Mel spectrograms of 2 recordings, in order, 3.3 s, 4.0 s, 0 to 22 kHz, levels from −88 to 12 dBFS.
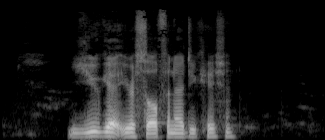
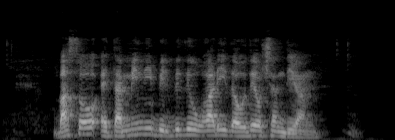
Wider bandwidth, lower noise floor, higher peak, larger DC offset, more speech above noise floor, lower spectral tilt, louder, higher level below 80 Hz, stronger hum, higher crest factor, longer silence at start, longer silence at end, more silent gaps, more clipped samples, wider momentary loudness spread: first, 16 kHz vs 7.6 kHz; about the same, -71 dBFS vs -68 dBFS; first, -2 dBFS vs -10 dBFS; neither; first, 52 dB vs 39 dB; first, -7 dB/octave vs -5.5 dB/octave; first, -19 LUFS vs -29 LUFS; first, -60 dBFS vs -66 dBFS; neither; about the same, 18 dB vs 20 dB; first, 0.7 s vs 0.55 s; first, 0.9 s vs 0.75 s; neither; neither; first, 14 LU vs 6 LU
